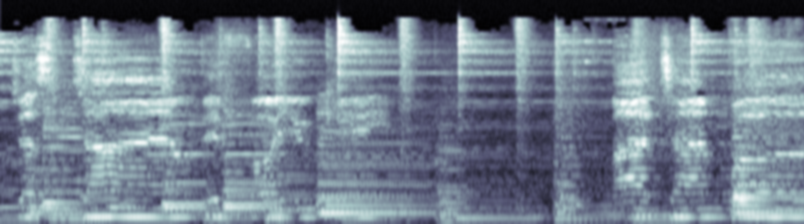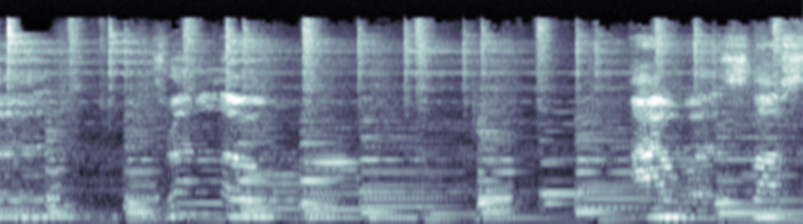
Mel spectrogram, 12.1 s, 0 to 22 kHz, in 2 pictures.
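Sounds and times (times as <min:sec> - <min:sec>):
drum kit and cymbals: 0:00.0 - 0:12.0
piano chords: 0:00.0 - 0:12.0
walking upright bass: 0:00.0 - 0:12.0.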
